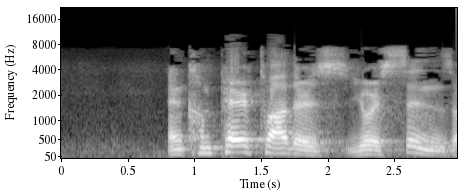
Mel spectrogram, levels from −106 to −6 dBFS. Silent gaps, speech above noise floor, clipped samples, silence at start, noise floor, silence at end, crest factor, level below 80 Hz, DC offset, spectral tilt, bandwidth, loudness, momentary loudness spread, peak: none; 40 dB; under 0.1%; 0.8 s; -55 dBFS; 0 s; 16 dB; -58 dBFS; under 0.1%; -5 dB/octave; 8 kHz; -15 LUFS; 10 LU; 0 dBFS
